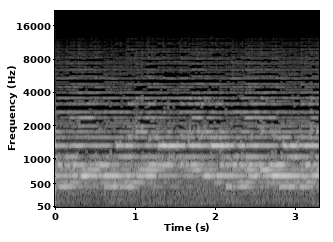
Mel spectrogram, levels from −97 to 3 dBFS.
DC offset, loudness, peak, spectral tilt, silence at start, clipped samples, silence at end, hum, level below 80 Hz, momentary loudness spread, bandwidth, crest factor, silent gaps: under 0.1%; -24 LUFS; -12 dBFS; -2.5 dB/octave; 0 s; under 0.1%; 0 s; none; -68 dBFS; 3 LU; 11 kHz; 12 dB; none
